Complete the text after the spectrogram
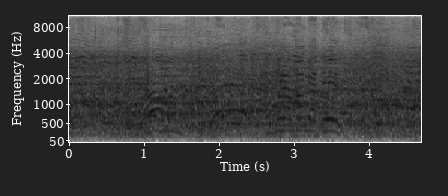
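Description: Spectators shout encouragement loudly.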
